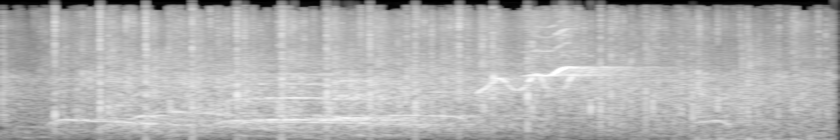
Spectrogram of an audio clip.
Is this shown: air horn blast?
no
